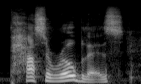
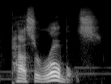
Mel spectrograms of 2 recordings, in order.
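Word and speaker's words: Paso Robles: It's not Pasarobles, it's Pasarobles.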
